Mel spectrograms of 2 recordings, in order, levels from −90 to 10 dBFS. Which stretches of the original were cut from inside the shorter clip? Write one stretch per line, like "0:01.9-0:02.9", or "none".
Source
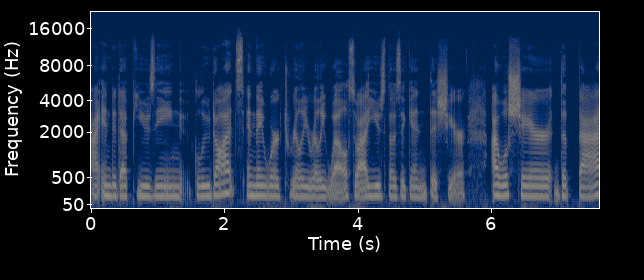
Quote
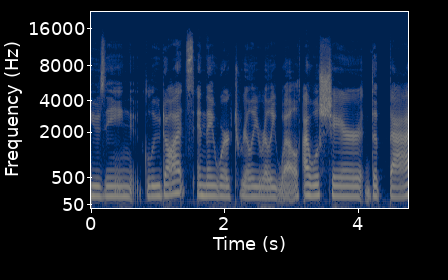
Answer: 0:03.9-0:06.0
